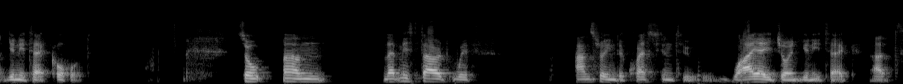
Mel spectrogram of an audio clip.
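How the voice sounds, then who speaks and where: A young Spanish man talks earnestly through a video call, his low voice carrying a gravelly edge. He often doubles his words while finding his way. The audio is dull and lo-fi. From Spain. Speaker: alumni speaker. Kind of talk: virtual presentation.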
